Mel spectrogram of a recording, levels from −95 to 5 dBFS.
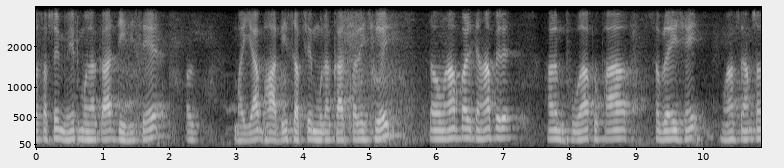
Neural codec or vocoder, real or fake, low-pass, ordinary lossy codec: codec, 16 kHz, 0.9 kbps, LongCat-Audio-Codec; fake; 3.6 kHz; Opus, 64 kbps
